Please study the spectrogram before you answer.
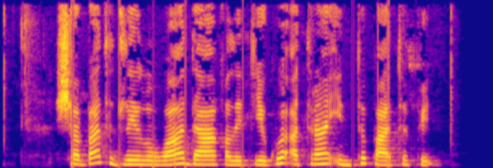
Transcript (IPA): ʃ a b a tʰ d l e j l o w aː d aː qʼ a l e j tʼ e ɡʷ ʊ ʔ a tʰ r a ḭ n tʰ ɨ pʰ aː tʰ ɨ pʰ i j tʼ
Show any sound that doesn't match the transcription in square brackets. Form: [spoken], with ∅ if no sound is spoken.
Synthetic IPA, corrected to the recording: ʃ a b a tʰ d l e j l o w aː d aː qʼ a l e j tʼ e ɡʷ ʊ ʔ a tʰ r a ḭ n tʰ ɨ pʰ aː tʰ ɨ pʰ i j tʼ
